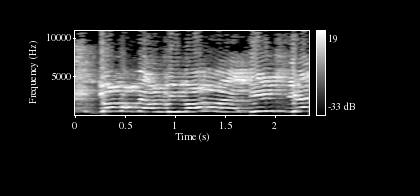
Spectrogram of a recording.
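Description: A woman singing loudly into a handheld microphone: high, held notes with a slight waver, a new phrase starting every half second or so.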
